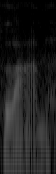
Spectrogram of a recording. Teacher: If you put your tongue to the roof of your mouth and kind of go out the side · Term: double L sound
